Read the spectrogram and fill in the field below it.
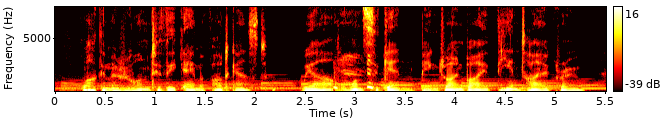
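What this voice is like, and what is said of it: Announcer-style podcast narration voice. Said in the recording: “do a little of your podcast voice narration”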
